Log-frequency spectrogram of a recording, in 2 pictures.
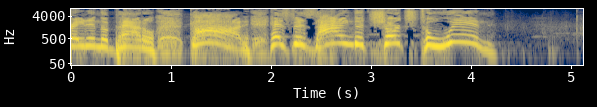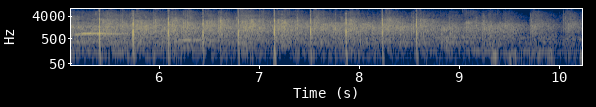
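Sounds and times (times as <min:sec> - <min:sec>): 
speech: 0:00.0 - 0:04.3
audience applauding and clapping: 0:04.4 - 0:10.2.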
